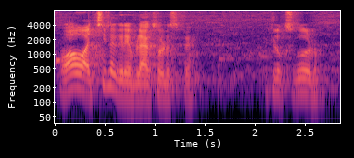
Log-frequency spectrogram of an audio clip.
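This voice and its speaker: Very fast-talking Indian man streaming. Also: fairly high pitch, expressive, a little mellow, slight background noise. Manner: informal, mixes languages, swears. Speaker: game streamer. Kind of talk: casual live gameplay commentary.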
